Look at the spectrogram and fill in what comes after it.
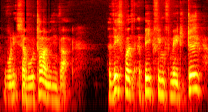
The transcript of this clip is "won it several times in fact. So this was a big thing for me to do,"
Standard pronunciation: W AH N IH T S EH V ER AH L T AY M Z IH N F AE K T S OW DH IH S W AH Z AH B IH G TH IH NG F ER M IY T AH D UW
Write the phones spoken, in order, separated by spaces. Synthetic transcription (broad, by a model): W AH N IH T S EH V ER AH L T AY M Z IH N F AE K T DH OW DH IH S W AH Z AH B IH G TH IH NG F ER M IY T AH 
